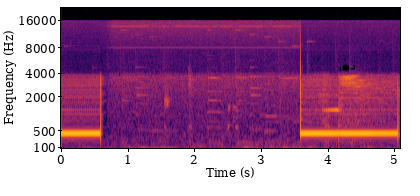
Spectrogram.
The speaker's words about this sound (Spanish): A ver, estoy marcando, por eso no te digo nada.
